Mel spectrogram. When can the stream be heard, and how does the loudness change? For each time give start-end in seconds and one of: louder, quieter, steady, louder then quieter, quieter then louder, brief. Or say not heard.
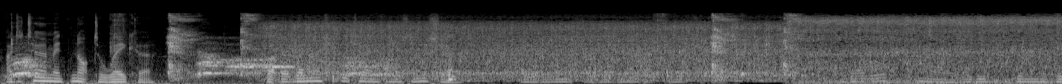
2.5-10.5 steady.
